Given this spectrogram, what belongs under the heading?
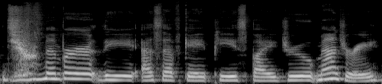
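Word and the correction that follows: Magary: How do you pronounce his name? – McGarry. – McGarry. That was quite the butchering.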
